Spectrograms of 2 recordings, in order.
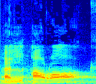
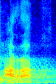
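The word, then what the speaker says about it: الأراك: Orang Arab biasa menggunakan alif lam alif al-arak. Kayu al-arak. Jika kita tulis perkataan arak dengan tulisan Rumi, boleh jadi orang tersilap dalam membacanya dikata kayu arak. Arak ini minuman keras.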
